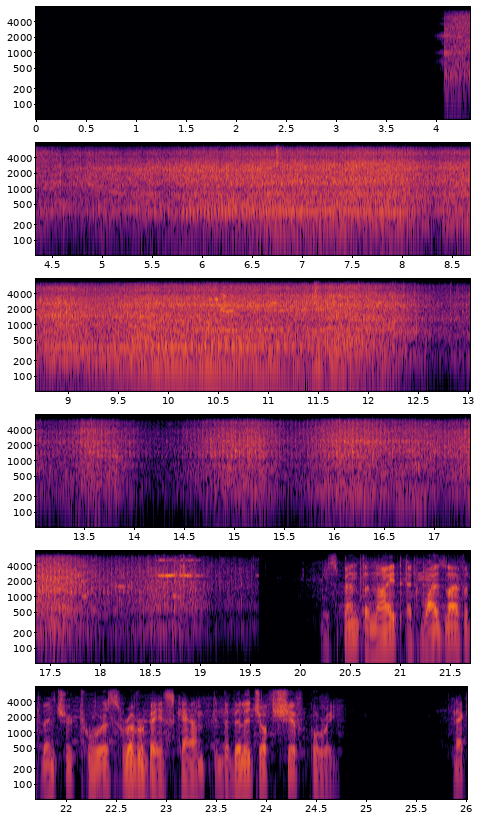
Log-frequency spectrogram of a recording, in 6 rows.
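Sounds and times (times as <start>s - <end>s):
vehicle engine hum: 4.0s - 24.8s
vehicles passing: 4.1s - 24.8s.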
